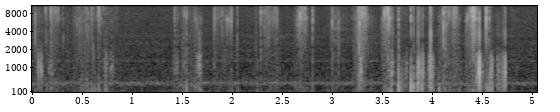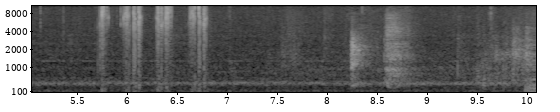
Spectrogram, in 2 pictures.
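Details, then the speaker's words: WLToys 144001 RC car differential turned by hand at the microphone: irregular scratchy crackling, rough not smooth, from lack of grease; identified as cause of its grinding. "Not a lot of grease there, is there? That does not sound too healthy if you ask me."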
